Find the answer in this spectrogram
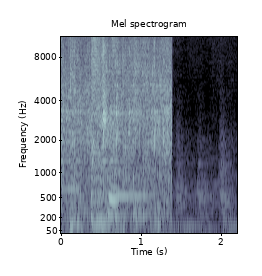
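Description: A single spoken word, "sure", over outdoor background noise, then about 1.4 s in the sound cuts abruptly to quiet background music.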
